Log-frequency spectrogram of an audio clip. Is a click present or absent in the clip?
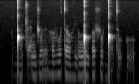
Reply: present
